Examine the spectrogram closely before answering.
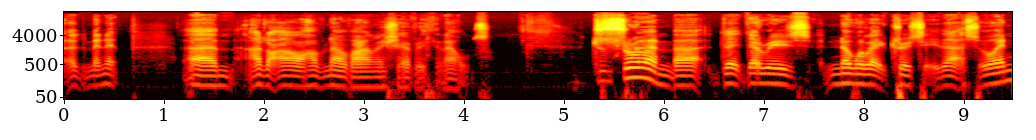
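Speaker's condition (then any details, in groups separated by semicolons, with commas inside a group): Multiple sclerosis; affects legs; legs weak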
